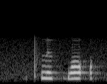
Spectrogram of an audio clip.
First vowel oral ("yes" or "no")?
yes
